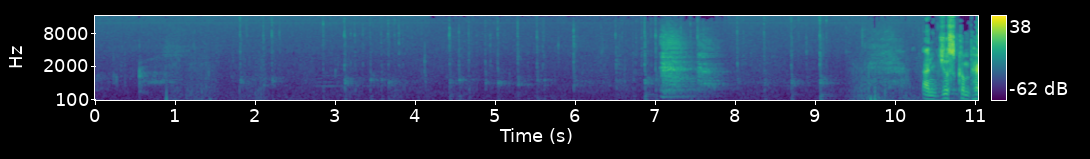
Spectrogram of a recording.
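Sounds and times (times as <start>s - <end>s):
keyboard clicks: 1.8s - 9.5s.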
